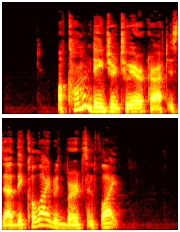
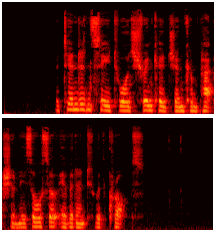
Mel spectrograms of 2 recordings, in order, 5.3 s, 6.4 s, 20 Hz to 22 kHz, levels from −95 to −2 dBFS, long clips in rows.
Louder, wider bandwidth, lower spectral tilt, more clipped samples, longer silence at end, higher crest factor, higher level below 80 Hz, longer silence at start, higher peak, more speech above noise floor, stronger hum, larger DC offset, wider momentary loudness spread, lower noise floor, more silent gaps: first, -17 LUFS vs -43 LUFS; second, 14.5 kHz vs 16.5 kHz; about the same, -5 dB/octave vs -4.5 dB/octave; neither; second, 0.95 s vs 1.1 s; about the same, 16 dB vs 18 dB; first, -62 dBFS vs -78 dBFS; about the same, 0.85 s vs 0.8 s; first, -2 dBFS vs -28 dBFS; first, 58 dB vs 41 dB; neither; neither; second, 7 LU vs 10 LU; second, -74 dBFS vs -84 dBFS; neither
